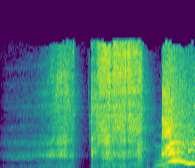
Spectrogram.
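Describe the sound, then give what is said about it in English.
A strange, drawn-out sneeze: a breathy inhale swells, then a short pause, a forceful noisy burst, and finally a voiced, wailing tail that sweeps up and down in pitch. “Was that a sneeze? Yeah. That was the weirdest fucking sneeze I've ever heard in my life.”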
